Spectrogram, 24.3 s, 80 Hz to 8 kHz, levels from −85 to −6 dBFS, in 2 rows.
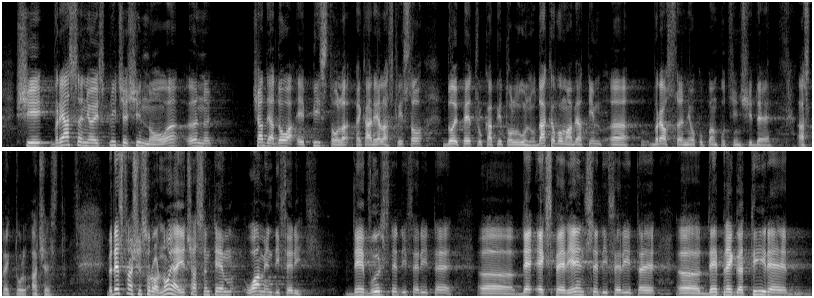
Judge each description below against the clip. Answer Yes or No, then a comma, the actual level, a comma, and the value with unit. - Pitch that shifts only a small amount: No, average, 5.3 semitones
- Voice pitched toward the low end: No, medium, 145 Hz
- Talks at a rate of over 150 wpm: No, average, 130 wpm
